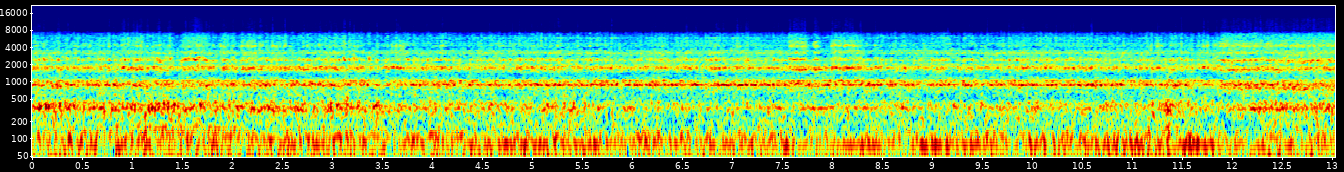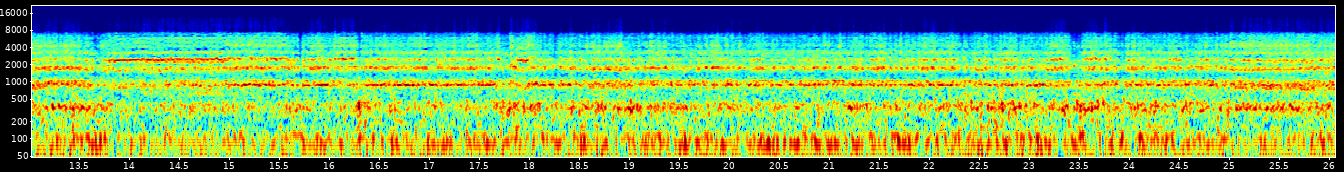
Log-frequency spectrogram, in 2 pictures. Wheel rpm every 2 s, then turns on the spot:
230, 230, 230, 230, 230, 240, 220, 220, 230, 230, 230, 230, 230.
none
